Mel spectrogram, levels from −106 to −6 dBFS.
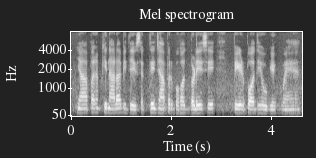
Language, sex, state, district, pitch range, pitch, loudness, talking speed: Hindi, male, Uttar Pradesh, Lalitpur, 130-145 Hz, 135 Hz, -16 LUFS, 235 wpm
